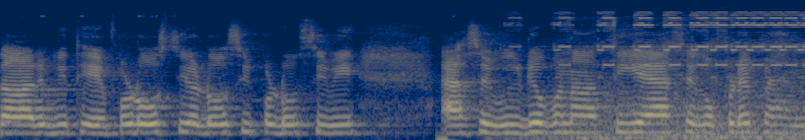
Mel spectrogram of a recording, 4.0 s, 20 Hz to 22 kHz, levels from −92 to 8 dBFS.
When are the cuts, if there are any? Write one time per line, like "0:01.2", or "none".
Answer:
none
